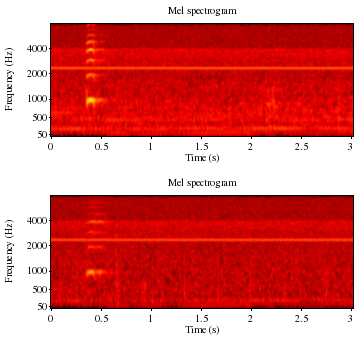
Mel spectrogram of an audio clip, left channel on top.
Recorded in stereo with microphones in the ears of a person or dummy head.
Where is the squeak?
55° left (ahead or behind), 2.5 m.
